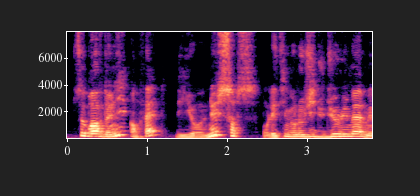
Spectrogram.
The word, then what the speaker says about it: Dionysos: D'où le Y qui est dû au upsilon du grec dans Dionysos, un son qui était plutôt prononcé U à l'époque de Platon, et puis qui a fini par devenir I. En grec moderne, par exemple, c'est I.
